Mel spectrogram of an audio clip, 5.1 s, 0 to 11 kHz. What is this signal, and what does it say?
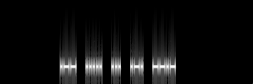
Morse code, heard as a keyed tone, about 36 wpm, spaced as for 25 wpm, 700 Hz. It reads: W5SRQ
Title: USA Call Signs - 5 Characters - 2x Character Spacing - 35wpm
